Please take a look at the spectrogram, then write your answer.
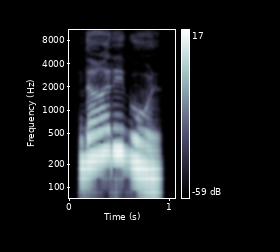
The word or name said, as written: ದರಿಗೊಳ್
